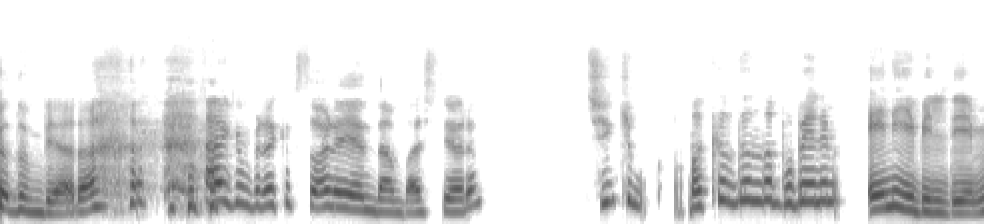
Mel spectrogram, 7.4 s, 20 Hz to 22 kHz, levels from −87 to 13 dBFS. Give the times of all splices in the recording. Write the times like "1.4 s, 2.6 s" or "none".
none

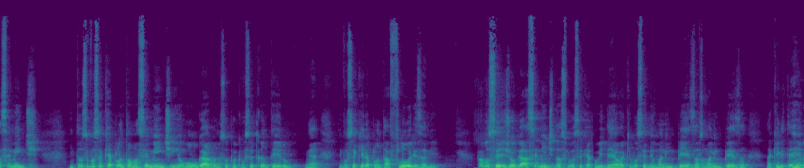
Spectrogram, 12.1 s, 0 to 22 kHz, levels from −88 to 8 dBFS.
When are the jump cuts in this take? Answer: 3.9 s, 8.5 s, 8.9 s, 10.5 s

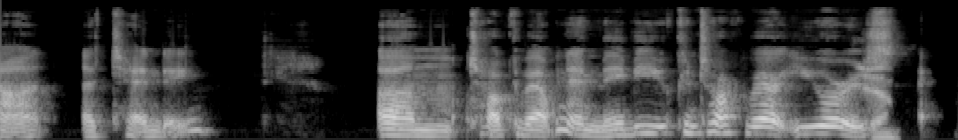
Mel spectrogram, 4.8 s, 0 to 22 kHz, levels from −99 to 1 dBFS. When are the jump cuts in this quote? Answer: 2.3 s, 2.8 s

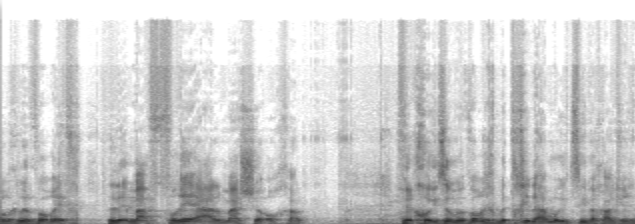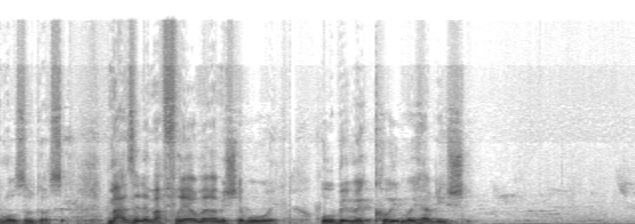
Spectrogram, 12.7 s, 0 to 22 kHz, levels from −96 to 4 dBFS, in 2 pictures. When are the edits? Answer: none

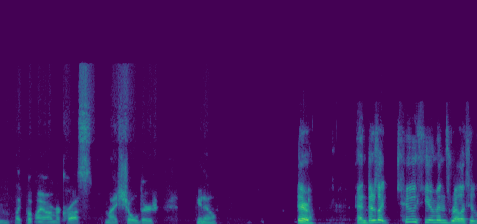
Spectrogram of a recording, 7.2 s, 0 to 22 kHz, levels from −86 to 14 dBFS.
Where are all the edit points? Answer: 1.4 s, 4.6 s, 5.5 s, 5.9 s

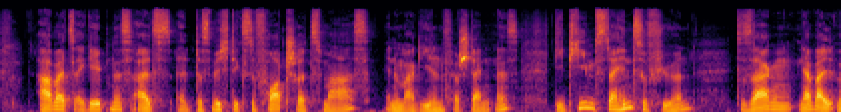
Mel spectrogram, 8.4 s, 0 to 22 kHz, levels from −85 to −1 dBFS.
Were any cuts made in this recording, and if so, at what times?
5.5 s

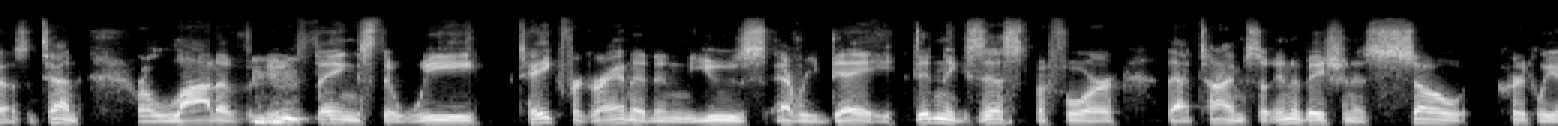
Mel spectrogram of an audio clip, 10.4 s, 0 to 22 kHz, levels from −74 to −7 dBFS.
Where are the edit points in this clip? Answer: 0.9 s, 6.0 s

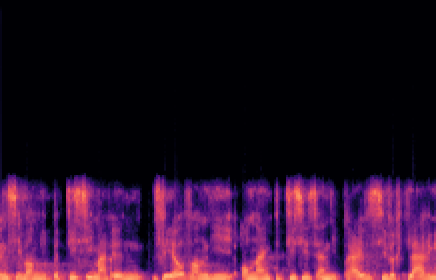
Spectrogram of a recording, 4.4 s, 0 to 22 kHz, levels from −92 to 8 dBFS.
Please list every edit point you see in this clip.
1.1 s

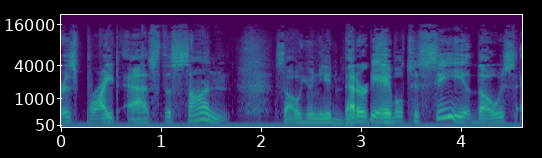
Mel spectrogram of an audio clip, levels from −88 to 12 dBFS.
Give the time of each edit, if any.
3.1 s

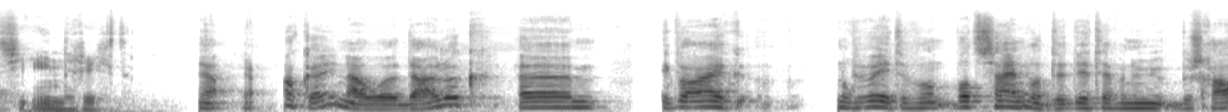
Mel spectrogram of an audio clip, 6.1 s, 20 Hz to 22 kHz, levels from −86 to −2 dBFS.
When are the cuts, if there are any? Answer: 1.4 s, 3.1 s, 4.3 s, 5.1 s

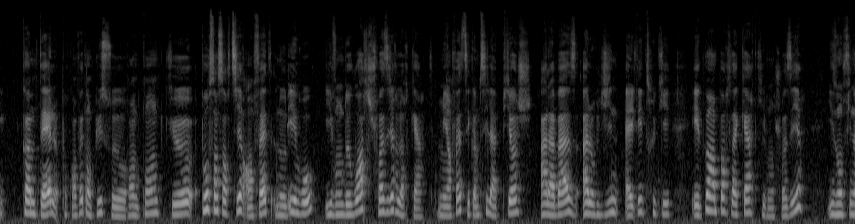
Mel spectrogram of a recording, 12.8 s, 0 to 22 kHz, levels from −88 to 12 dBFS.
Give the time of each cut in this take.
4.3 s, 8.0 s, 10.5 s

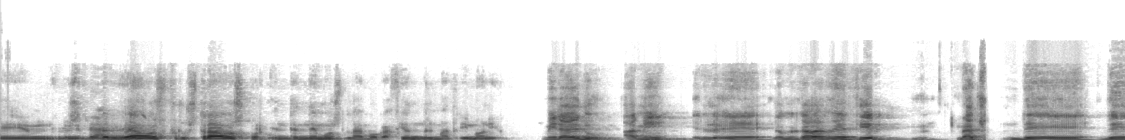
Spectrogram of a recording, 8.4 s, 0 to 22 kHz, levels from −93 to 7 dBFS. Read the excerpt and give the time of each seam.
2.0 s, 2.7 s, 7.4 s

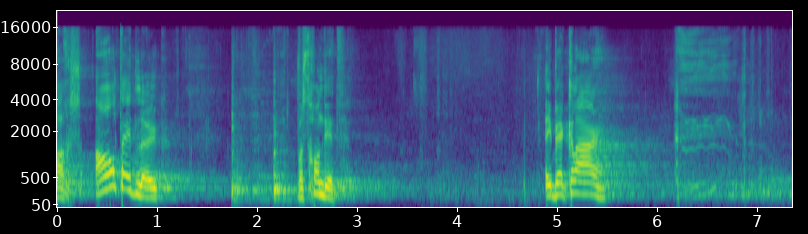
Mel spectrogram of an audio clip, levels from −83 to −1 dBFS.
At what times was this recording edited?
none

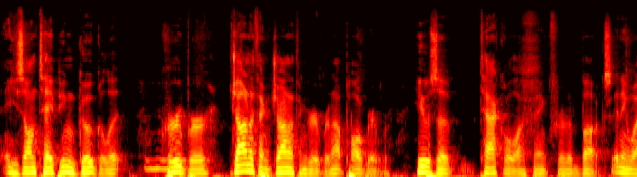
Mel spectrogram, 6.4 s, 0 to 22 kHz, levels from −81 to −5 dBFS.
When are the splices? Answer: 2.7 s

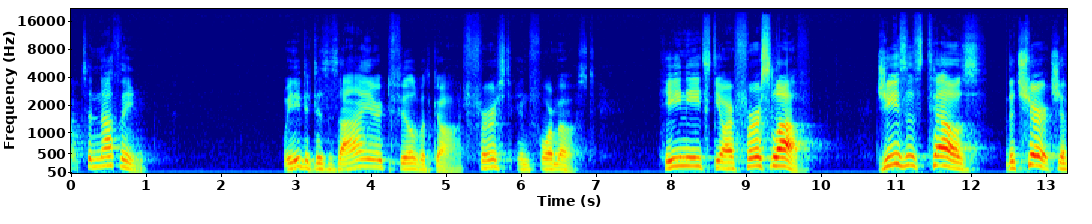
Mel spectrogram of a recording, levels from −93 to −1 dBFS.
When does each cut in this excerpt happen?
4.2 s, 8.6 s

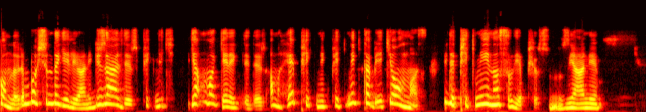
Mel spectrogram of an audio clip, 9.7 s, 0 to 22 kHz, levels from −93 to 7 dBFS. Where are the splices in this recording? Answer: 2.7 s

